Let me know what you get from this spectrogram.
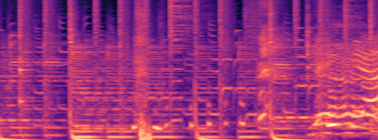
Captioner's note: laughs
